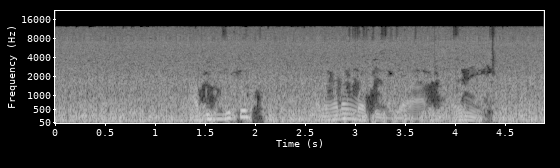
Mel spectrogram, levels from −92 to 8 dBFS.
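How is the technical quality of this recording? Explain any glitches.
The speech repeatedly dips in level. At 1.49 to 2.09 s, 2.74 to 3.37 s, 3.58 to 3.83 s and 4.13 to 4.40 s, the speech sinks by up to about 10 dB in brief patches. This is likely speech suppressed in double talk: the echo canceller, unable to separate this talker from loudspeaker echo while both sides spoke, turned everything down.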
